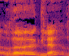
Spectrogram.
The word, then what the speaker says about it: Rögle: Alltså, Rögle. Nej, så du ska på tung betoning på första som Rögle.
